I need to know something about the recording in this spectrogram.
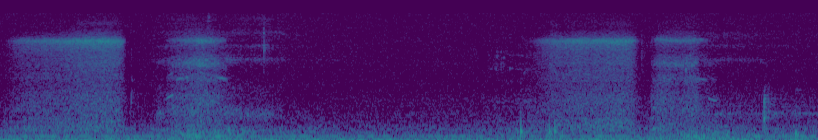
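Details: A dreaming French bulldog snores in two breath cycles about five seconds apart, each a raspy, whistling inhale followed by a shorter wheeze, with a low constant hum underneath.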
